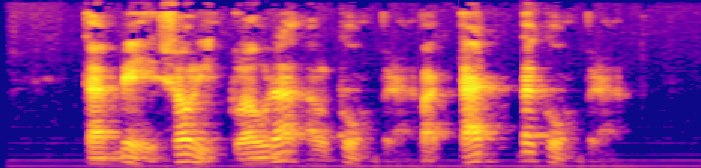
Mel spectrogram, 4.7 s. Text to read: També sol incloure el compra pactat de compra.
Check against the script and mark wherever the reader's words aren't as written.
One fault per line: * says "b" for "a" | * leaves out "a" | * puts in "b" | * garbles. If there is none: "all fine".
all fine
